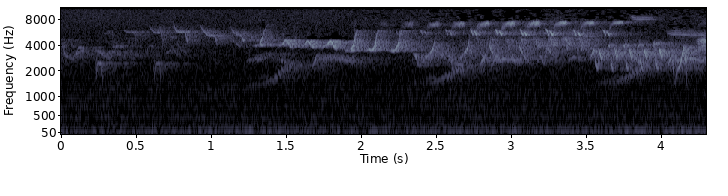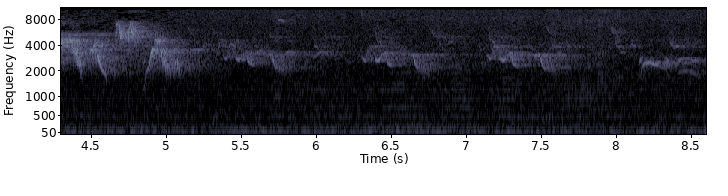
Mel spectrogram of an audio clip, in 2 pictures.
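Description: Several birds chirping and calling in quick, repeated short notes, busiest around the middle, over a faint steady low rumble.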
